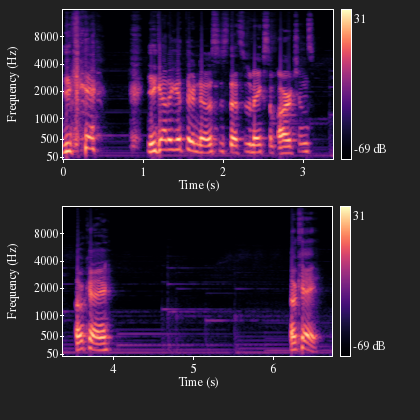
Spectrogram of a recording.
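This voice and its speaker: A man's voice: high voice, unhurried. A man livestreaming a game, talking in a casual, rambling, chatty way and slipping into playful role-play. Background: game music.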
